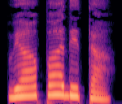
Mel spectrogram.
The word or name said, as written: ವ್ಯಪೇತತೆ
